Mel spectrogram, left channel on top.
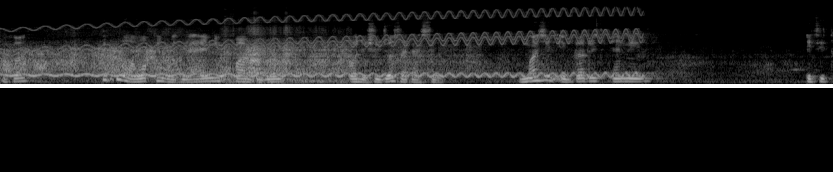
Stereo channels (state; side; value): silent; right; digital silence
